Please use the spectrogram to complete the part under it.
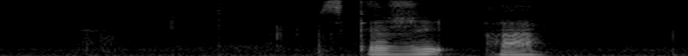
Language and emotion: Russian, neutral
